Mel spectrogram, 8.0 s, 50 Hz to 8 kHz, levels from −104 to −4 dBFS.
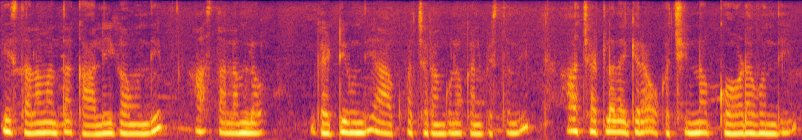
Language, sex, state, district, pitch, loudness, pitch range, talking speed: Telugu, female, Telangana, Hyderabad, 215 Hz, -15 LUFS, 205-235 Hz, 140 wpm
